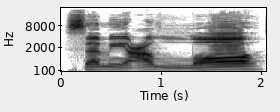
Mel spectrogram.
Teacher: لقد، آگے سمع اللہ، اس میں عین کا ذرا زیادہ خیال رکھیے گا، سمع اللہ نہیں ہوتا بلکہ سمع اللہ۔ لفظ اللہ کو موٹا پڑھیے گا، تھوڑا سا اسے لمبا بھی کیجیے گا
